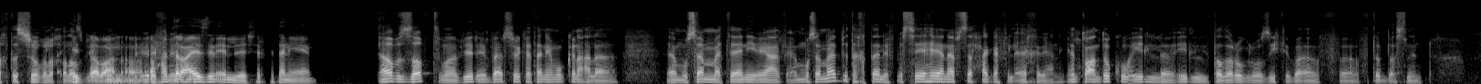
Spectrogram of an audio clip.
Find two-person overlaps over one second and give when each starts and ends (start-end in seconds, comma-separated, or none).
0.6-2.0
